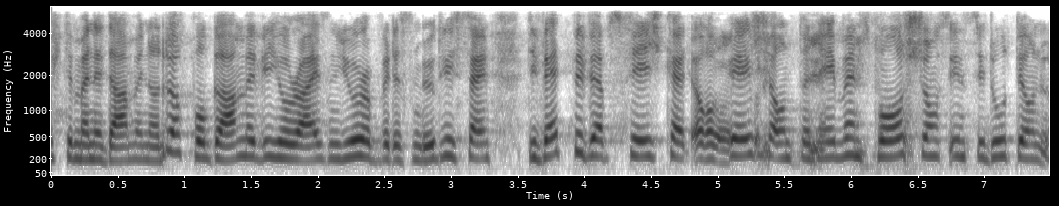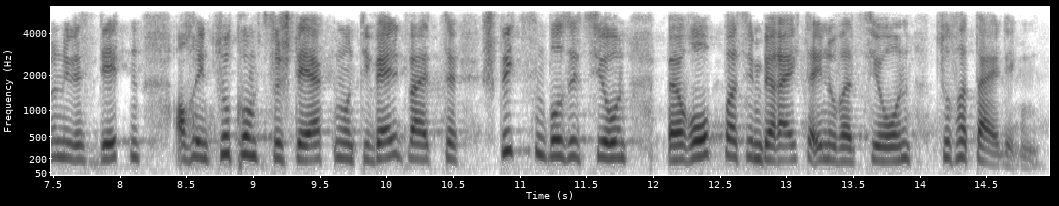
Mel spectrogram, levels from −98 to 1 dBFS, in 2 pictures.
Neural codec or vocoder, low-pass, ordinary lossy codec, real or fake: codec, 16 kHz, 4 kbps, FunCodec, trained on LibriTTS, 50 frames a second; 5.4 kHz; none; fake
